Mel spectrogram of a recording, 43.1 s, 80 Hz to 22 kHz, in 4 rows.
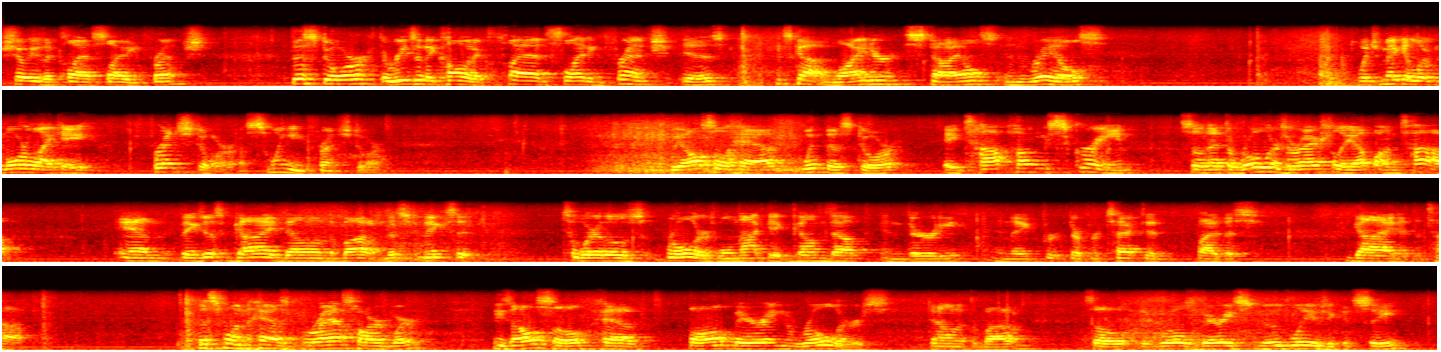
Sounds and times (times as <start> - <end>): Speech: 0.0 - 1.6, 2.2 - 8.4, 10.2 - 13.7, 15.8 - 21.8, 22.4 - 25.2, 25.8 - 32.7, 33.7 - 43.0
Sliding door: 15.2 - 17.2, 23.2 - 25.5, 33.8 - 35.0, 40.5 - 42.5.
